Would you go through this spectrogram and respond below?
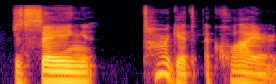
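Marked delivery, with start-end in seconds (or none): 1.8-3.5 gentle, mannered synthetic female voice. Describing a voice piped into your head as a skiff hovers, Cortana-based mannered female voice. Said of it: "this m- mannered female voice all piped into your head".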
